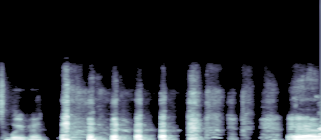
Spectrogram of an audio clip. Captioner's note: laughing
